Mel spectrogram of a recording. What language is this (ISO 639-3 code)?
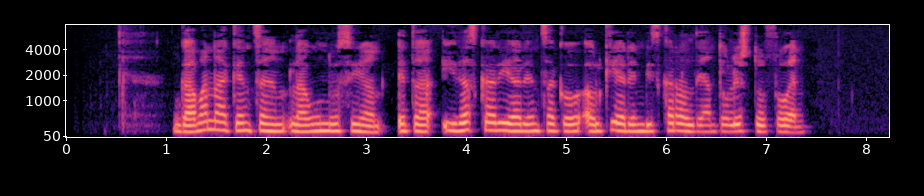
eus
